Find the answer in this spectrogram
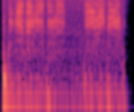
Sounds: writing
domestic sounds

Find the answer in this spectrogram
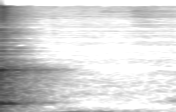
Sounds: tap

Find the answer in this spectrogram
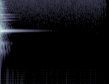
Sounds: bell

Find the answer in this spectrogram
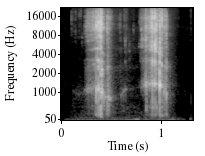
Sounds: mastication

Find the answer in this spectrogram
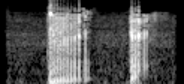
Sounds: fart

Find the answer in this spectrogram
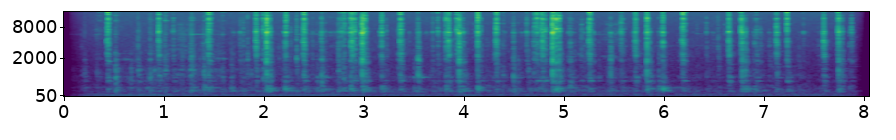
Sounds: mechanisms
clock

